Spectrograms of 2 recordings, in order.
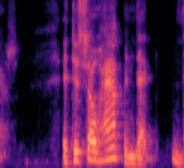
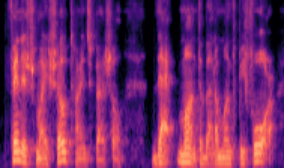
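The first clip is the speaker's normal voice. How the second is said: usual speaking voice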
